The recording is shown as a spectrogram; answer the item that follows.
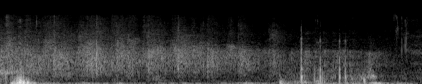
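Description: Audience applauding, the clapping thinning out over the first few seconds, with a few low thumps near the end.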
